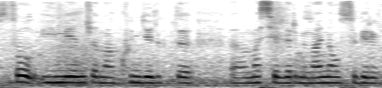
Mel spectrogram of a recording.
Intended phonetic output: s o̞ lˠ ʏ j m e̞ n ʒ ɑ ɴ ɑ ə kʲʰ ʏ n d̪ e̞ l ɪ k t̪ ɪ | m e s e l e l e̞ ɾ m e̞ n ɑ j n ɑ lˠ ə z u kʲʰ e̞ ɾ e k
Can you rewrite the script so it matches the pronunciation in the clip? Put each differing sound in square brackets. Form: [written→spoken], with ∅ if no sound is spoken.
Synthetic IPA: s o̞ lˠ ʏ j m e̞ n ʒ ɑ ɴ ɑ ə kʲʰ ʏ n d̪ e̞ l ɪ k t̪ ɪ | m [e→æ] s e l e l e̞ ɾ m e̞ n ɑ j n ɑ lˠ ə [z→s] u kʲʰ e̞ ɾ e k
